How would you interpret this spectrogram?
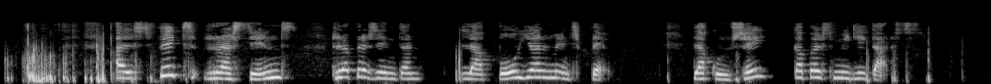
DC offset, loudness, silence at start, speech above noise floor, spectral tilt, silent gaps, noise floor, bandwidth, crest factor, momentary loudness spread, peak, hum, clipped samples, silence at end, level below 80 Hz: under 0.1%; -15 LUFS; 0.2 s; 49 dB; -5 dB/octave; none; -63 dBFS; 7.8 kHz; 14 dB; 14 LU; 0 dBFS; none; under 0.1%; 0.6 s; -56 dBFS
